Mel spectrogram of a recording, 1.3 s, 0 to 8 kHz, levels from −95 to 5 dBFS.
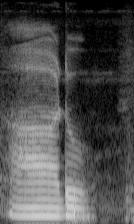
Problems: none marked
